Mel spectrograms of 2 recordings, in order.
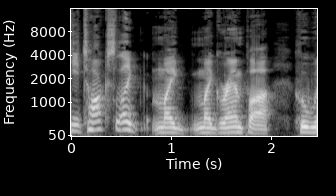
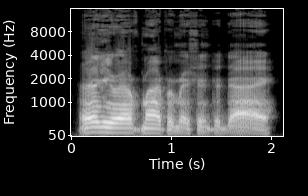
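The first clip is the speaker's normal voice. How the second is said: put-on villain voice, lower than the chatter; film villain impression; 3 semitones lower than usual. Finishing the film quote for co-hosts, villain voice. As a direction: deliver a hammed-up villain's verdict.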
